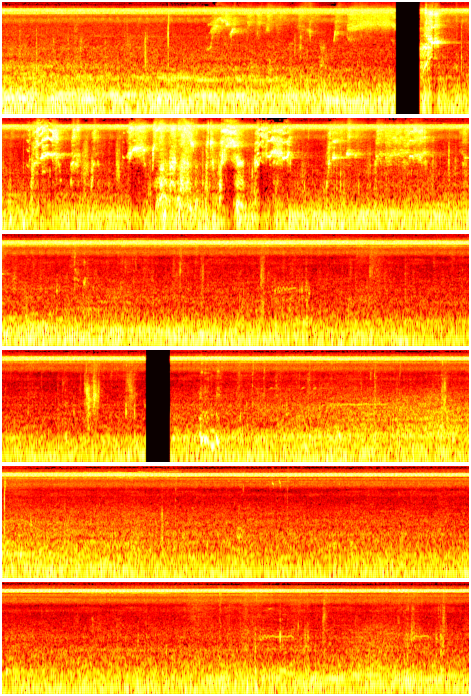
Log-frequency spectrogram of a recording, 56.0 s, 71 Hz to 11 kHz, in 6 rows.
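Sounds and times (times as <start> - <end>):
high-pitched insect drone: 0.0 - 56.0
macaques screaming: 4.1 - 7.8, 8.4 - 9.2, 9.8 - 18.9.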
